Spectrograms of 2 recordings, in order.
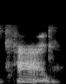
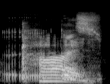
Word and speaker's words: Kaj: I thought it said in the chat it was CAG. No, Kai. It's spelled Kaj, but it's said Kai.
